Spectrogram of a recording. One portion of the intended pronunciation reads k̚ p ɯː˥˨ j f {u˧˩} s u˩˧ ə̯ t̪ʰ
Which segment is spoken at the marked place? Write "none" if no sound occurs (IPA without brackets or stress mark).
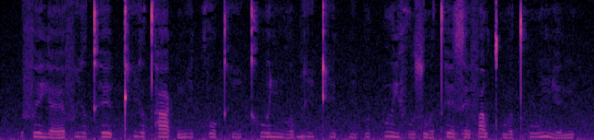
u˩˧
